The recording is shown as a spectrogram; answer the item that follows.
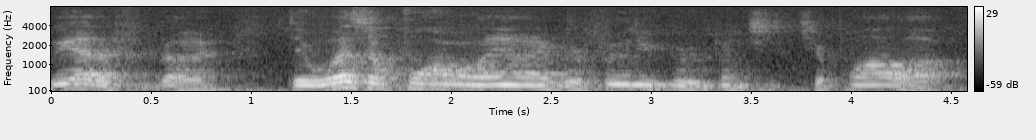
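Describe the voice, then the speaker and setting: Amid noticeable background noise and audible room echo, a man with an American accent and a fairly high pitch talks at a moderate pace with fairly even intonation. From Arizona, US. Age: 70s. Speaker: anti-graffiti volunteer, retired engineer. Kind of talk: interview conversation. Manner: halting.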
